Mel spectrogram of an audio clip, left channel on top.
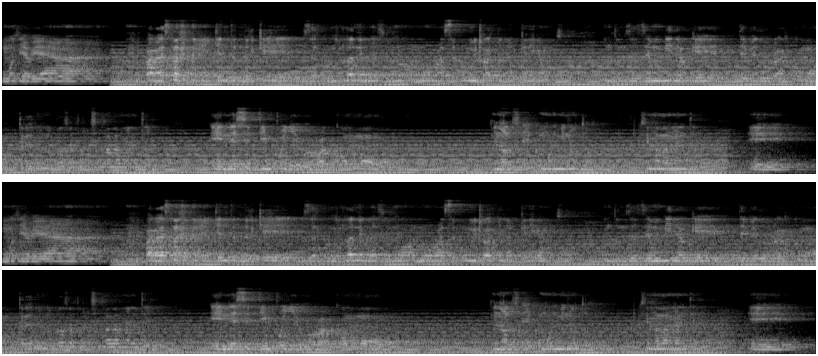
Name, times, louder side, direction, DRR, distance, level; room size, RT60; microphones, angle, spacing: voice 1, 0.0-9.7 10.2-12.1 13.0-15.9, equal, 5° left, -2 dB, 1.3 m, -27 dB
sound 1, 1.1-15.4, left 2 dB, 90° left, 1.1 m, -29 dB
15.5 x 5.6 x 8.5 m, 2.2 s
head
